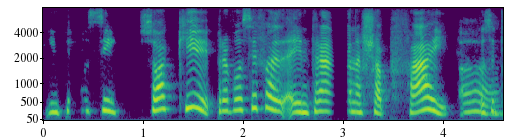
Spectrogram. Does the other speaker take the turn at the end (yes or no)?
no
